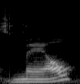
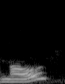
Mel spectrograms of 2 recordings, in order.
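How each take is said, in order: First: It is pronounced the Victorian way. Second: It is pronounced the usual non-Victorian way. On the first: "In Victoria, they say things like mal" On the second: "instead of maul"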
